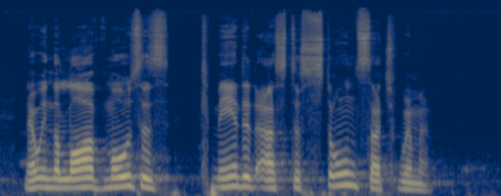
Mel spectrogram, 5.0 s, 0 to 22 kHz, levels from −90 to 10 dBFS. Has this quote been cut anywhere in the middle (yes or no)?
no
